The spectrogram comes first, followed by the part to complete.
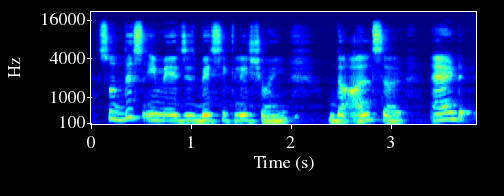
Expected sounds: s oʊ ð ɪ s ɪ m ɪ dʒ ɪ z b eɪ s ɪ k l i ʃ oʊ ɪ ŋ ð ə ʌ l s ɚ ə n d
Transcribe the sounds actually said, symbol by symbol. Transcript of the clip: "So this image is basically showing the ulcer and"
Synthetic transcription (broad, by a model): s oʊ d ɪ s ɪ m ɪ dʒ ɪ z b eɪ s ɪ k l i ʃ oʊ ɪ ŋ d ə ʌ l s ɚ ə n d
